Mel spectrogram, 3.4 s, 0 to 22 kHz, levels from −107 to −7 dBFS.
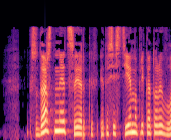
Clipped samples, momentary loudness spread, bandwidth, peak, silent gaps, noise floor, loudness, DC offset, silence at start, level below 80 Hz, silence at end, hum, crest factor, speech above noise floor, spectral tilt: under 0.1%; 14 LU; 10 kHz; 0 dBFS; none; -53 dBFS; -16 LUFS; under 0.1%; 0.65 s; -54 dBFS; 0 s; none; 18 dB; 37 dB; -4.5 dB/octave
